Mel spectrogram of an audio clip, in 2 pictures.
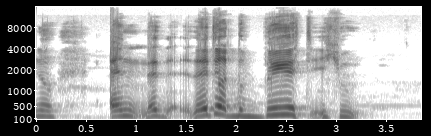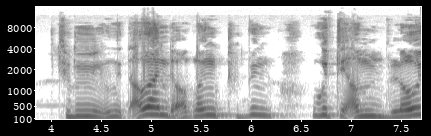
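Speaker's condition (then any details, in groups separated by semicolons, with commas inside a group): Spastic cerebral palsy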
